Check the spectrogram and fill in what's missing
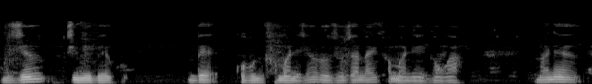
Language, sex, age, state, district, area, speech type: Bodo, male, 45-60, Assam, Chirang, rural, spontaneous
